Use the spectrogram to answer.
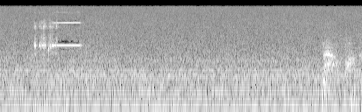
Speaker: Now that was showing a short and then it kind of disappeared. What's the action here? It's really getting to be is annoying.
